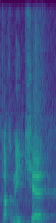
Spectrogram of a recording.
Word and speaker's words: Wernicke: And Wernicke should really be pronounced Wernicke, and Broca should be really pronounced Broca.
